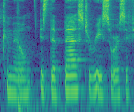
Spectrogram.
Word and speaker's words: Camus: and equally dangerous Camus Albert Camus c-a-m-u-s pronounced Camille is the best resource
